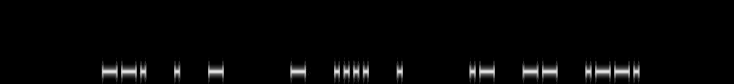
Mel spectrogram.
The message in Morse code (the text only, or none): GET THE AMP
